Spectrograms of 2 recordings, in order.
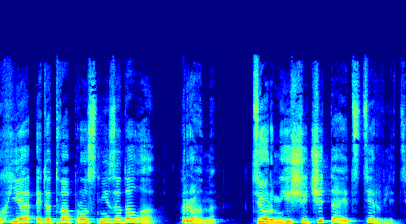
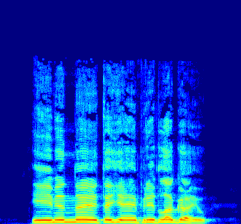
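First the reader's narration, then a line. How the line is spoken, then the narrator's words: Booming drone. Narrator (Russian): Прогудел со своего кресла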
